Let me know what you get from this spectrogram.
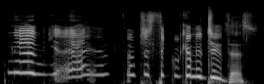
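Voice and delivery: dismissive Janeway. Retold or imitated.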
